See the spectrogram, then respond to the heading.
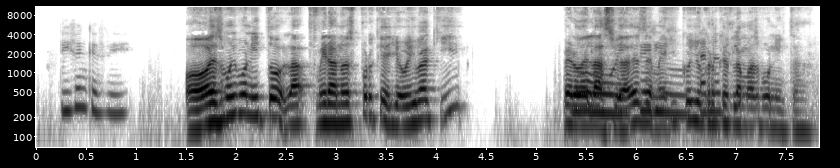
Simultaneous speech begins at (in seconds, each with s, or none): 5.3 s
